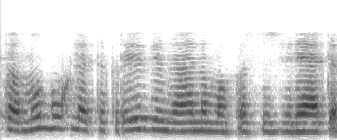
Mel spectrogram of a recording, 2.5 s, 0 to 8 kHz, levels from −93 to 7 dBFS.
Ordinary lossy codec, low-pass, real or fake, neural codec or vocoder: AAC, 16 kbps; 7.2 kHz; real; none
